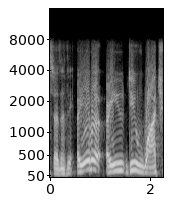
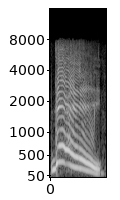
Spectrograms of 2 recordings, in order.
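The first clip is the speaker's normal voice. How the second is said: silly voice; 9 semitones higher than usual. Pretend. Trying the silly voice.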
